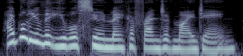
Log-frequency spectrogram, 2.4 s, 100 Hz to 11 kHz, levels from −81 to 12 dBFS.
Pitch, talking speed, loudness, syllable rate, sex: 225 Hz, 295 wpm, -15 LUFS, 6.4 syllables/s, female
